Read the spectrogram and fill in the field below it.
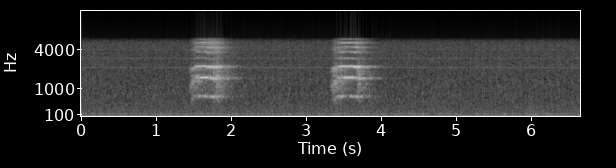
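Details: Indoor parrot squawking in an adjoining room, two loud rasping calls close together near the start, then only a quiet constant background hum.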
